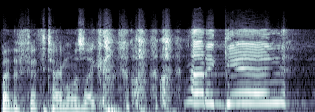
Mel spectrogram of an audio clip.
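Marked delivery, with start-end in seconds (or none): 1.3-2.9 acted very high, frustrated child's cry, fed-up exclamation. Parent retelling daughter's tower falling over again, imitating daughter's frustration. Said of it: "All frustrated".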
